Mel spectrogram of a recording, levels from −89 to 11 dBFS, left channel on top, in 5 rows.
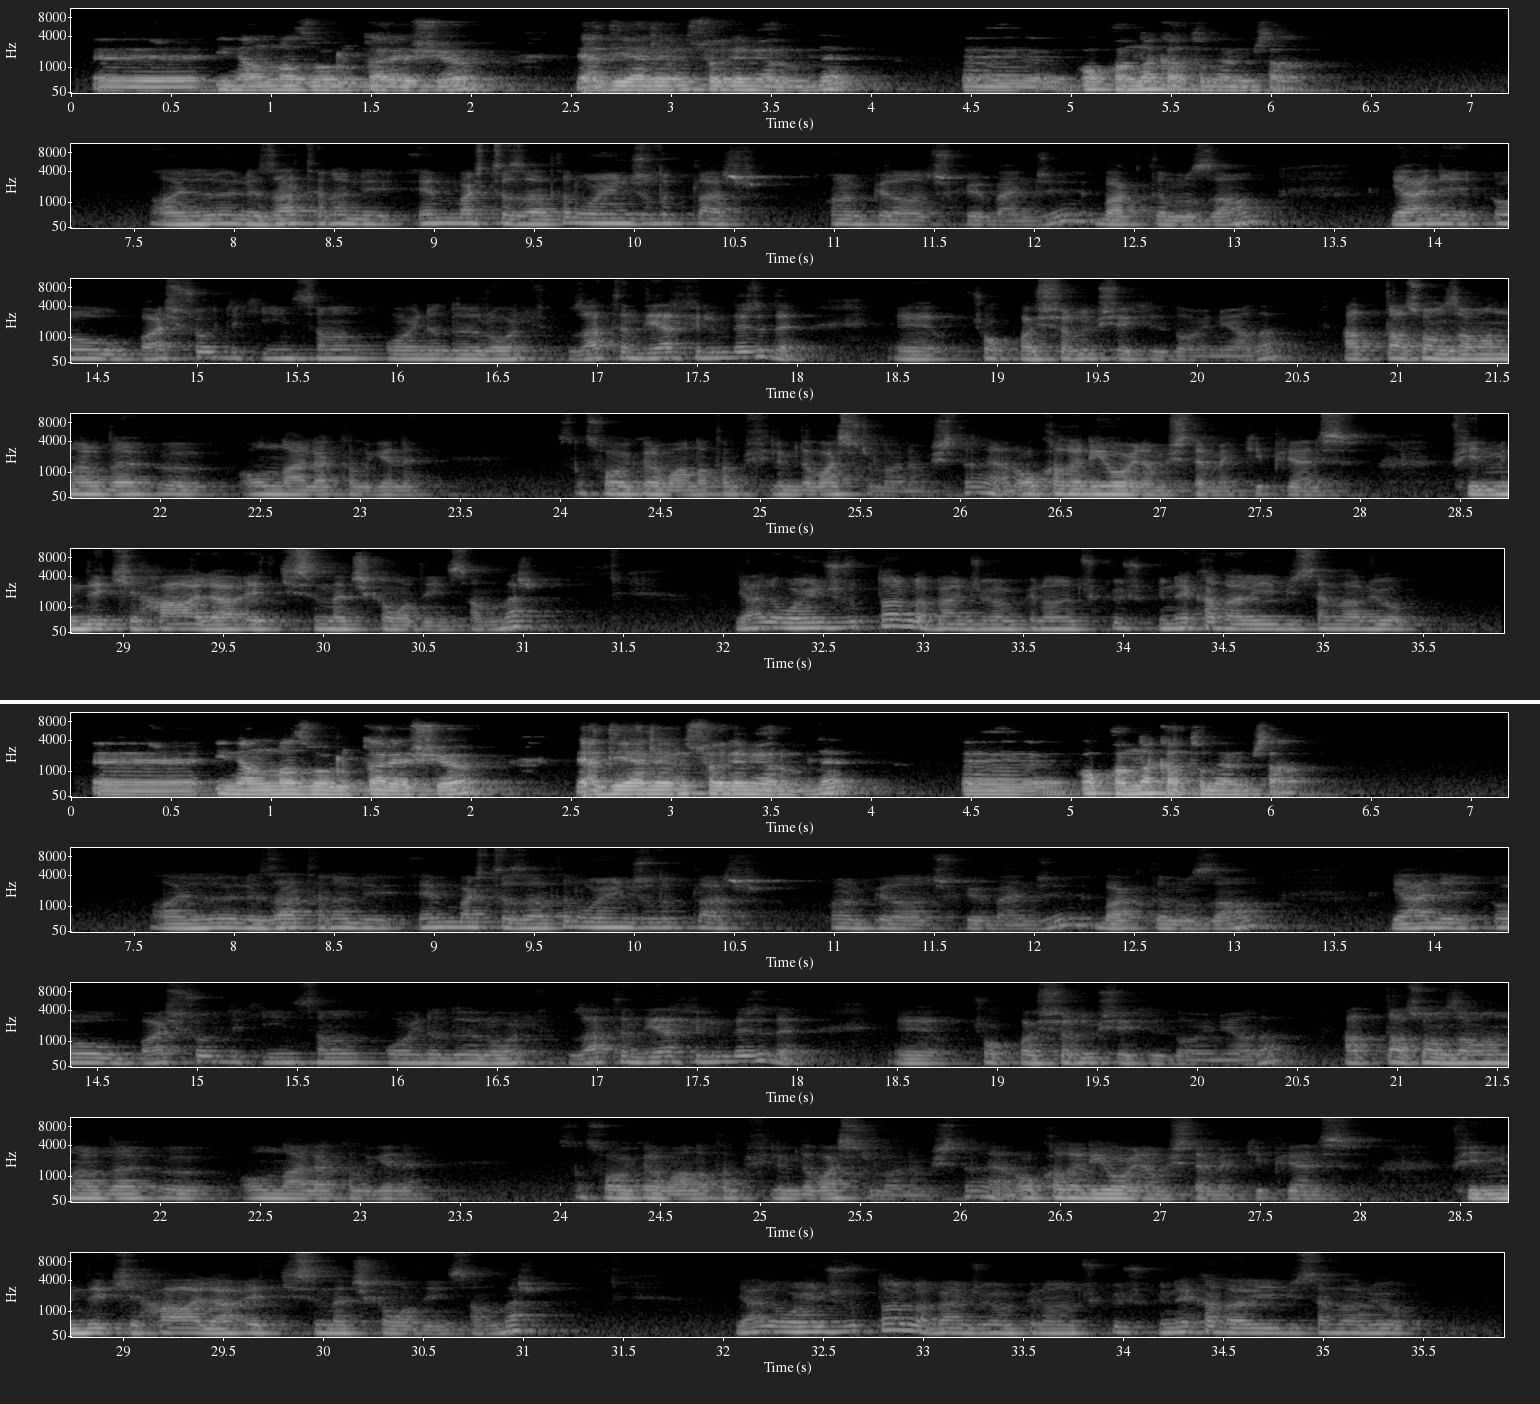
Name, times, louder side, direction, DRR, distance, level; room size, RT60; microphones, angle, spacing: voice 1, 0.1-2.0 2.5-3.9 4.5-6.1, right 3 dB, 85° right, 11 dB, 0.7 m, -27 dB
voice 2, 7.6-10.6 11.0-13.1 13.8-20.4 20.7-23.3 24.1-31.1 32.1-35.4, left 1 dB, 25° left, 4 dB, 0.8 m, -37 dB
17.5 x 5.9 x 2.6 m, 0.65 s
head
